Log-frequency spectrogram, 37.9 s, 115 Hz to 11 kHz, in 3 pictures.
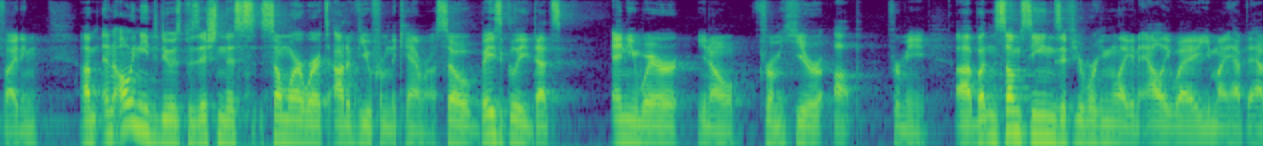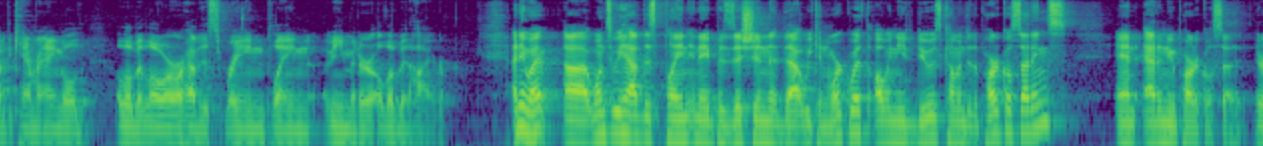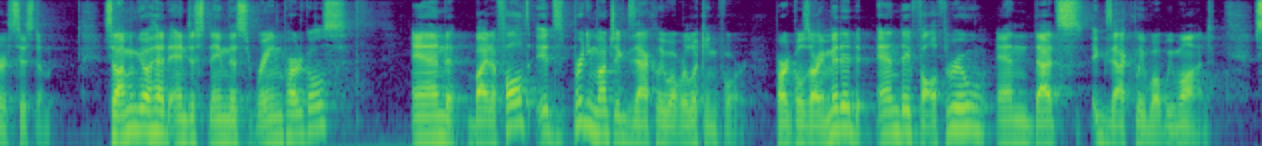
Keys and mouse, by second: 0.7-2.5 drag, 3.0 click, 4.6 KP_0, 6.1 g, 9.7-11.4 drag, 11.4 middle click, 17.0 middle click, 17.2 middle click, 20.5-23.0 middle drag, 23.0-25.9 drag, 26.4-28.3 drag, 30.2-34.1 drag, 34.1-34.5 middle drag, 34.5-34.9 drag.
